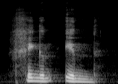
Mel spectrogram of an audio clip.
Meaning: inflection of ingaan: 1. plural past indicative 2. plural past subjunctive
- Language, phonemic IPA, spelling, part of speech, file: Dutch, /ˈɣɪŋə(n) ˈɪn/, gingen in, verb, Nl-gingen in.ogg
